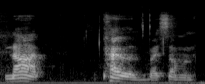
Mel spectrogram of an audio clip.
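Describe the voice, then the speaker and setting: A man's voice: mid-range voice, unhurried, bright, forceful tone, a little hiss or hum. A man bantering casually as a tabletop role-player, sardonic and sweary. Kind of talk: casual in-character game banter.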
